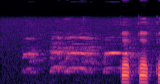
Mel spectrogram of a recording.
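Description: A single drawn-out pitched call lasting about a second, ending on a briefly held note, followed by a man starting to speak.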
